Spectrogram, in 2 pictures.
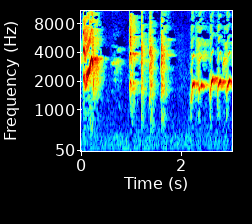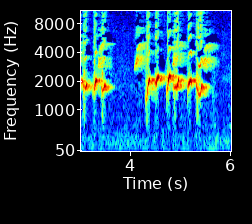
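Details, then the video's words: Cockatiel song played to get other cockatiels singing: a loud opening squawk, a burst of clipped chirps, then two runs of warbling whistled notes, each rising then wavering, repeated in quick succession. "This Will Make Your Cockatiel Sings"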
